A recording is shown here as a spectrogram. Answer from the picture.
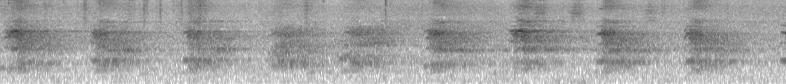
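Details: A female Malinois puppy, two and a half months old, barks steadily during bite work training for ring sport. Her high, sharp barks come about every half second in an even rhythm against a quiet background.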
